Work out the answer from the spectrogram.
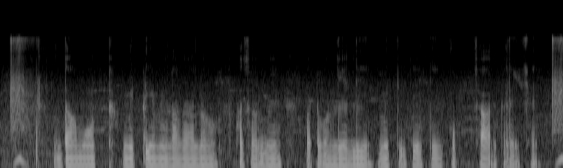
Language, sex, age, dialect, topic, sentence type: Maithili, female, 18-24, Angika, agriculture, question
